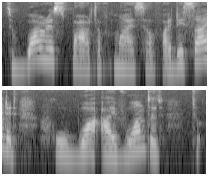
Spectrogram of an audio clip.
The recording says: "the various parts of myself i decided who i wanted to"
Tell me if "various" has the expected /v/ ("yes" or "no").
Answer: no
